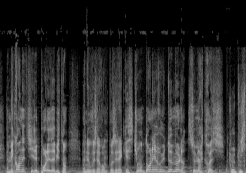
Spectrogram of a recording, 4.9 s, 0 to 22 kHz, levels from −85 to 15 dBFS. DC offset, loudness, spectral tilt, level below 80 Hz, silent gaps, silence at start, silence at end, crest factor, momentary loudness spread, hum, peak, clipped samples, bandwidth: under 0.1%; -17 LUFS; -4 dB/octave; -38 dBFS; none; 0 s; 0 s; 18 dB; 5 LU; none; 0 dBFS; under 0.1%; 19 kHz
